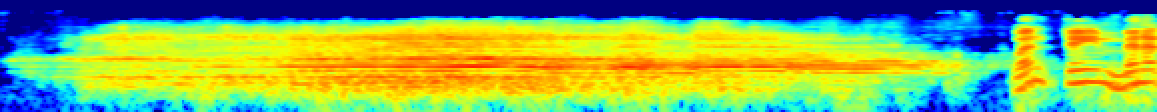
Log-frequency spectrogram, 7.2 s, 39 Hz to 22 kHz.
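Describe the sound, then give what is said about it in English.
The Silver Clipper, the West Coast Railroad's streamliner, roars past loudly for several seconds through the dark at 80 miles an hour up the Rockies, its rumble layered with a sustained, chord-like horn tone that swells and fades, before a voice starts speaking near the end. “The crack streamliner of the West Coast Railroad rushes through the dark at 80 miles an hour, destined for a watery grave at the bottom of Schooner Canyon Lake.”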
